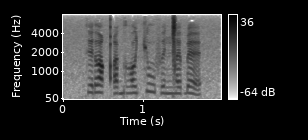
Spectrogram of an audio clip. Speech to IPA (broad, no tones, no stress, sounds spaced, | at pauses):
k e ɾ ɤ qʼ ɯ ɡʱ ɔ c u f e ŋ͡ǀ ɛ ɓ ɛ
